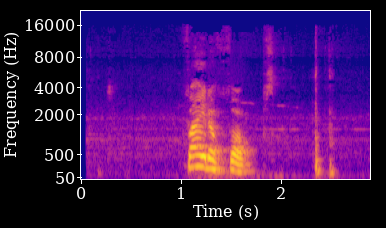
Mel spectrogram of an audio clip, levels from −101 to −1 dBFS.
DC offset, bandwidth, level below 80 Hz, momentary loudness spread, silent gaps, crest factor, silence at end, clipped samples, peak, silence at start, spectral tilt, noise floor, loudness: under 0.1%; 12.5 kHz; -60 dBFS; 22 LU; none; 18 dB; 0.4 s; under 0.1%; -2 dBFS; 1.05 s; -7.5 dB/octave; -57 dBFS; -15 LUFS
